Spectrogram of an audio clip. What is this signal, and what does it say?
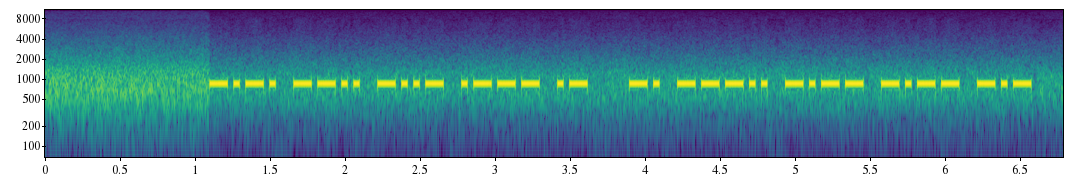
Morse code, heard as a keyed tone, machine-sent, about 30 wpm, 870 Hz, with radio static. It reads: CZXJA N8YYK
